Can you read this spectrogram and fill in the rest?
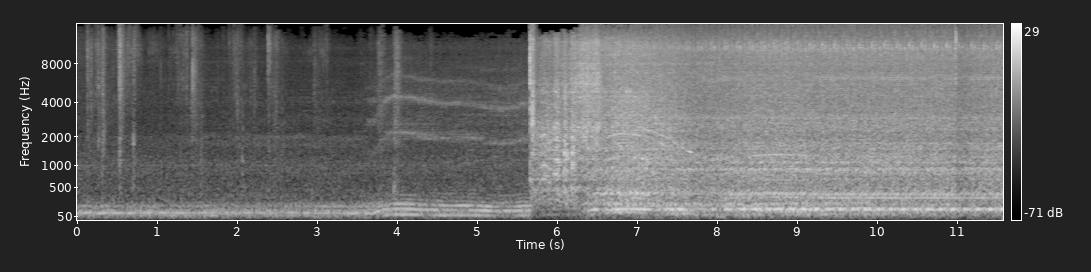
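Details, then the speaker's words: Engine cranked without touching the accelerator during idle air control valve test: catches, RPM flares up as the PCM opens the IAC for extra air, then holds a steady even idle; normal cold start idle flare, IAC working. "maybe rewind it and you'll hear that the actually jumped an RPM and went that is what the PCM does to allow additional air to have the car start"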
